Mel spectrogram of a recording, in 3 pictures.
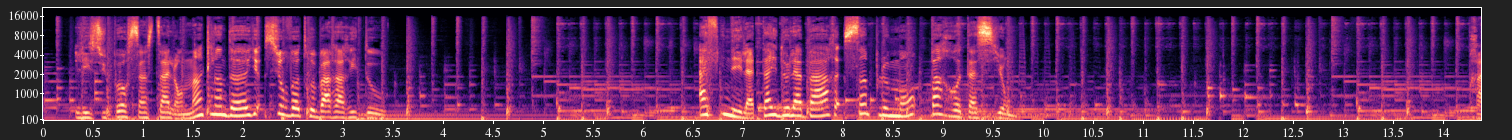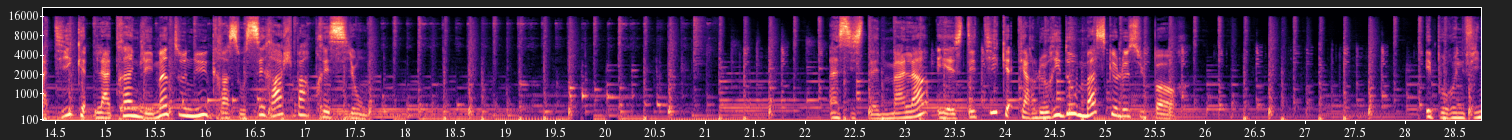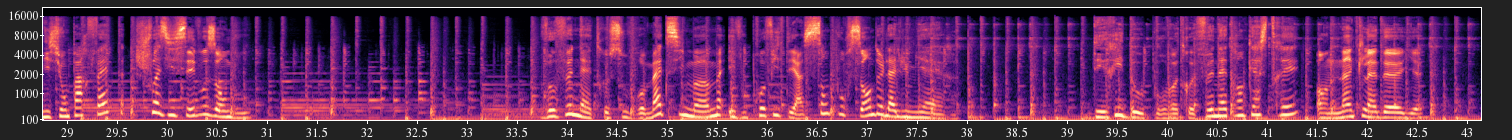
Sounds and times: Music: 0.0 - 43.1
Speech: 0.4 - 3.5, 6.6 - 9.8, 14.3 - 17.8, 22.3 - 25.8, 28.2 - 30.9, 33.8 - 38.0, 39.2 - 42.6.

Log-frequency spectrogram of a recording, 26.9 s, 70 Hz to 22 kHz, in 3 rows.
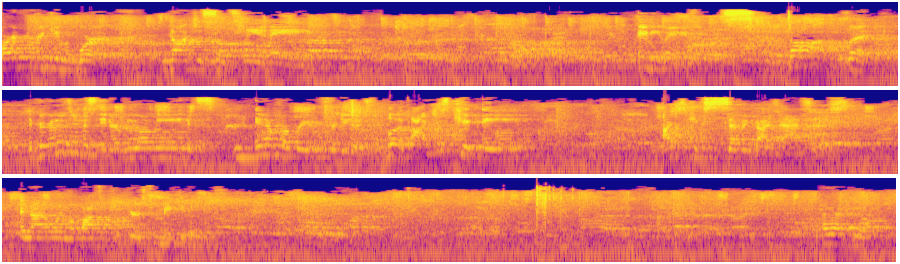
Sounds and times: Speech: 0.0 - 21.6, 26.0 - 26.8
Music: 0.0 - 26.8.

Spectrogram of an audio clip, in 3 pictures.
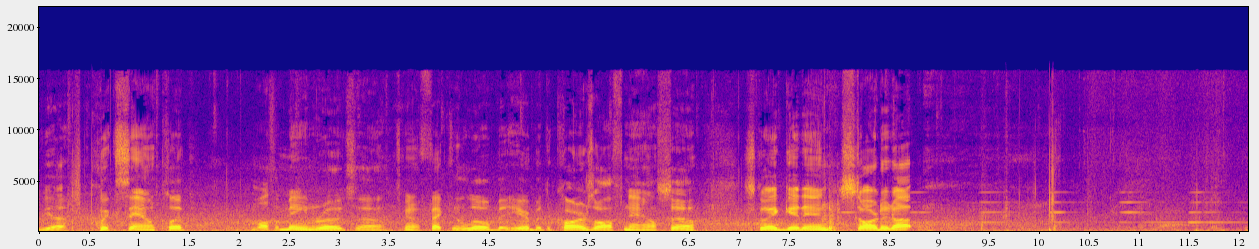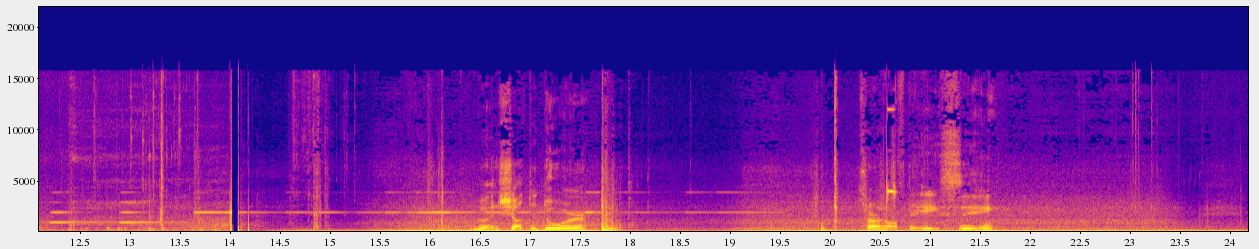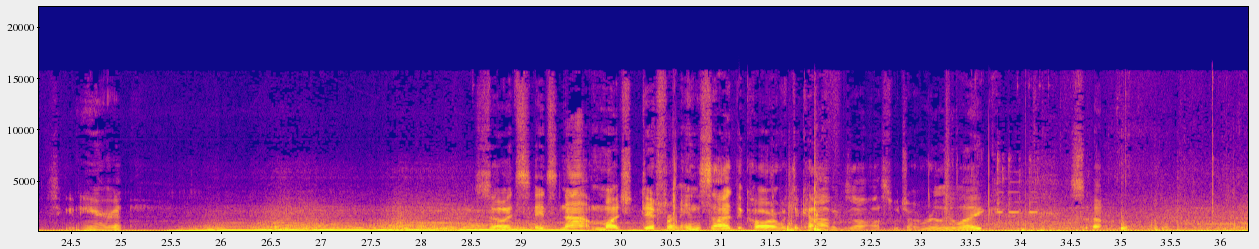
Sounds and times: Speech: 0.0 - 1.5, 2.1 - 8.8, 16.4 - 17.7, 20.3 - 21.7, 24.3 - 25.1, 28.6 - 33.7, 34.5 - 34.9.

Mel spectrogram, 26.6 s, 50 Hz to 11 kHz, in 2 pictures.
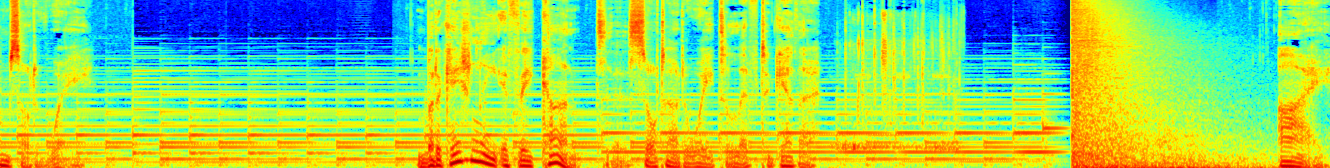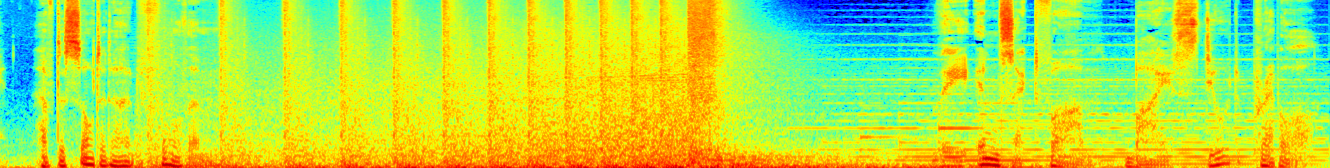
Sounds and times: Speech: 0.0 - 0.9, 4.2 - 8.2, 12.8 - 15.6, 22.6 - 26.5
Music: 0.0 - 26.6.

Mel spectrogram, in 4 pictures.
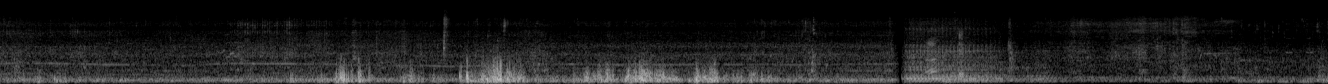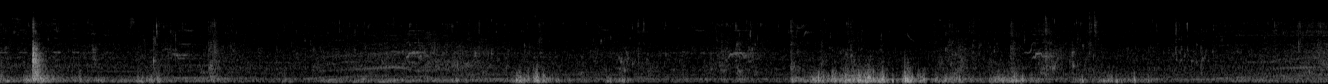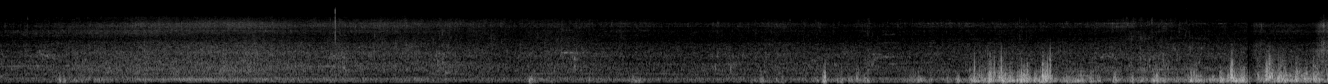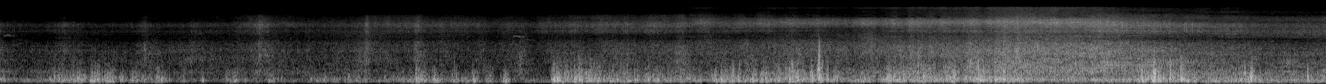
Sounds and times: Wind noise (microphone): 0.0 - 1.1, 2.3 - 8.3, 18.4 - 19.0, 21.2 - 24.8, 34.1 - 53.1
Motorboat, speedboat: 0.0 - 53.1.

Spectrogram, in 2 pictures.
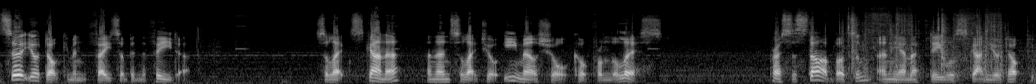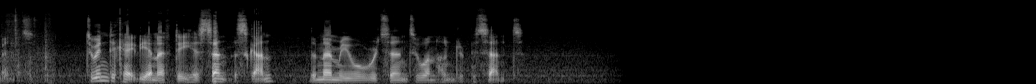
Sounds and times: Speech: 0.0 - 2.0, 3.2 - 6.7, 7.7 - 15.6.

